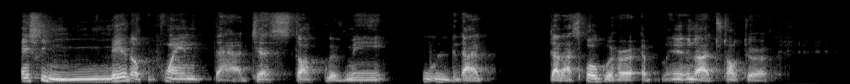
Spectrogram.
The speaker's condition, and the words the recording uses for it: Stuttering. I still have insecurities around stuttering.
